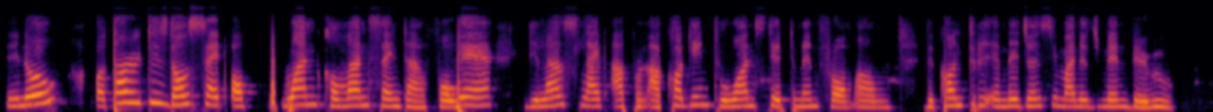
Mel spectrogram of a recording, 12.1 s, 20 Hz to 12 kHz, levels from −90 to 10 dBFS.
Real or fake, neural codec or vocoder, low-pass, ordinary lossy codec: fake; codec, 16 kHz, 1 kbps, X-Codec, HuBERT features, trained on general audio; 7.2 kHz; Opus, 32 kbps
